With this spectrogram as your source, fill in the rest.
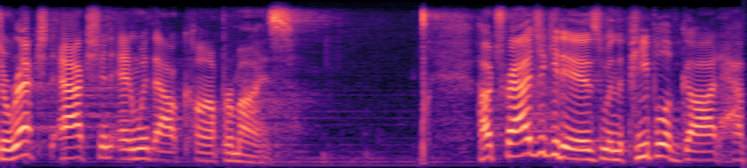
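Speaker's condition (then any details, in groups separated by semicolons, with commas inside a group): No condition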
